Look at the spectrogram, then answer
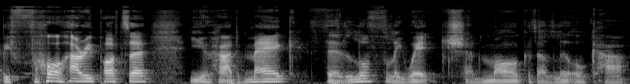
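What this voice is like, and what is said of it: Doncaster Yorkshire English accent. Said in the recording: “If you're wondering where this accent's from, it's from Doncaster.”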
